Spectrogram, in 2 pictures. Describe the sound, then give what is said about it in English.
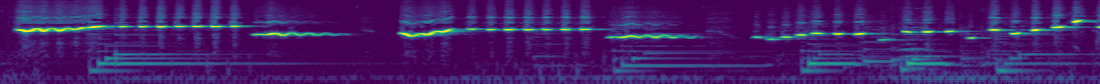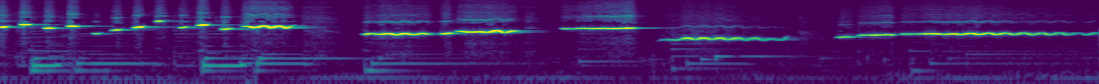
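A person whistles a lively melody, the clear tones gliding and hopping between notes in quick phrases with brief pauses, steady and fairly loud throughout, with no talking. “It's hard to feel sad or mad when you're whistling, isn't it?”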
